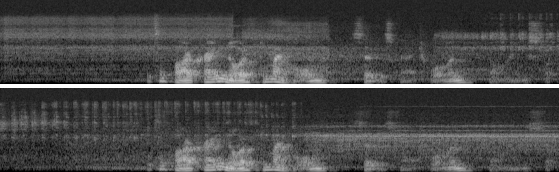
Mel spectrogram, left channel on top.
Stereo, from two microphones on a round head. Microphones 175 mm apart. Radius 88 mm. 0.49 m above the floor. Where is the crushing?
No crushing in this recording.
